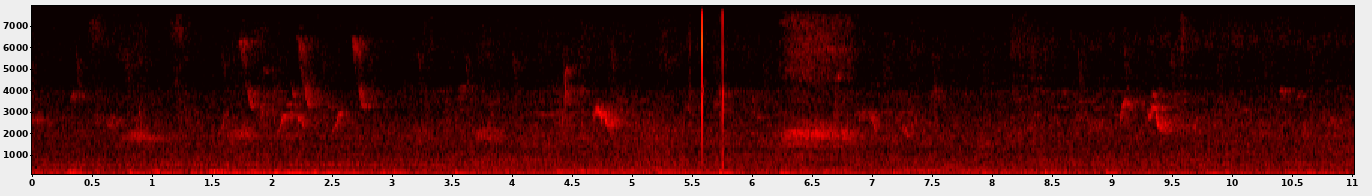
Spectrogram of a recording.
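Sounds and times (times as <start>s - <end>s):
birds calling: 0.0s - 11.0s
sharp clicks: 5.4s - 5.9s.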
